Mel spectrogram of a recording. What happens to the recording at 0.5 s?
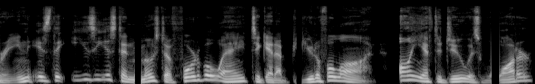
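Nothing goes wrong at 0.5 s; the speech there is intact, with no dropout, click or distortion to be heard.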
